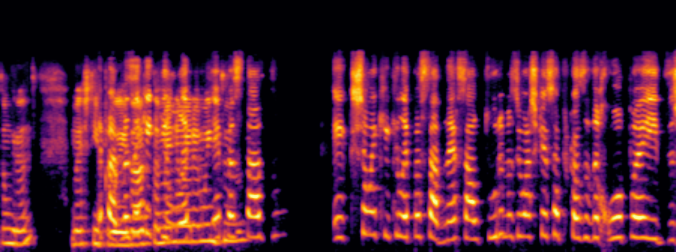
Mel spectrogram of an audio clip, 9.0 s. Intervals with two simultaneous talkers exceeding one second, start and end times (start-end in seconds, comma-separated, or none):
1.3-3.0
